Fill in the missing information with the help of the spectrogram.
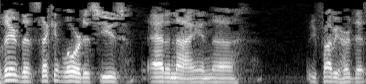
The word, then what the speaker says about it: Adonai: Some might say Adonai, but phonetically, you would say Adonai, which comes from the singular Adon.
